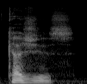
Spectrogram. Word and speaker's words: Cajuste: And then Cajuste, the number 86. No underscore hyphen or anything. – Cool. That's a silent T for anyone keeping track. – Cajuste. – Silent T-E. – Mm-hmm. Right. – Cajuste.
